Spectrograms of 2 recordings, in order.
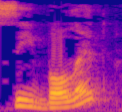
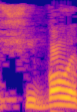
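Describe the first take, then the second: First: The word begins with an 's' sound. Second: The word begins with a 'sh' sound. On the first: The speaker calls it wrong. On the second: The speaker calls it right.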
